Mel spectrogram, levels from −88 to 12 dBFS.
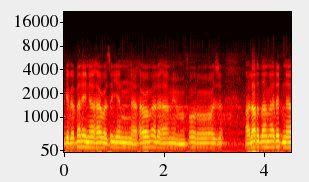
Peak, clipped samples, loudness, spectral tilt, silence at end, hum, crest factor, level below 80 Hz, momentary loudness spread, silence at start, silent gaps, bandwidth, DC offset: -2 dBFS; under 0.1%; -19 LUFS; -8.5 dB/octave; 0 s; none; 16 dB; -48 dBFS; 6 LU; 0 s; none; 6.8 kHz; under 0.1%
